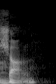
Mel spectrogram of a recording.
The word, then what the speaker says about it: Shang: But anyways, so wherever region this character hails from, the proper pronunciation is Shang.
